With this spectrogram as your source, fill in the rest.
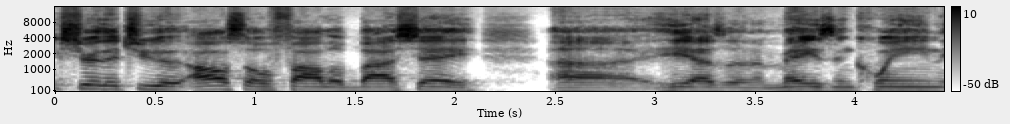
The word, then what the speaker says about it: Bashea: And like I said, I really didn't know how to pronounce his name. It's okay. Thank you. It's Bashea.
